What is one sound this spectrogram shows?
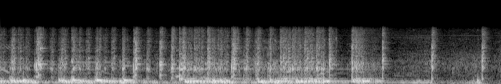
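A marching band plays loudly outdoors.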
